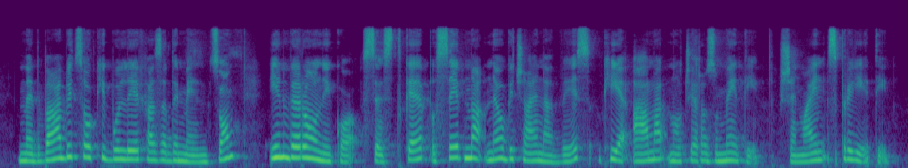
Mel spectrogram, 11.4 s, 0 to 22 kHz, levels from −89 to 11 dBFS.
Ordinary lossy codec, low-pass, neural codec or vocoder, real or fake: none; 10.8 kHz; codec, 24 kHz, 1 kbps, SNAC; fake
